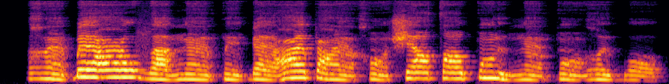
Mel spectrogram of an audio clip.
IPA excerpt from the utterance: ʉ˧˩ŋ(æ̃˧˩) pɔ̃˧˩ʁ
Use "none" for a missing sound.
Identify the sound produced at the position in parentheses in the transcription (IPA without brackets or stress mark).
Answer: æ̃˧˩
